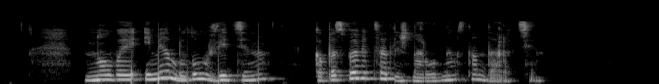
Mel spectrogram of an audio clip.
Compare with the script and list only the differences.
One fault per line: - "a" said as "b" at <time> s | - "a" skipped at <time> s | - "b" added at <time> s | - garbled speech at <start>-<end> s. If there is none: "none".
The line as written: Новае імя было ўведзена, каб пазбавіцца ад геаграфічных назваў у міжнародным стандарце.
- "геаграфічных назваў у" skipped at 3.9 s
